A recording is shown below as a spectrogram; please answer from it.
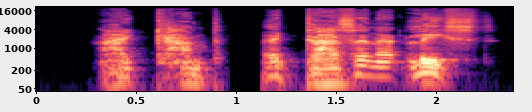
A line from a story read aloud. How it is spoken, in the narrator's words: Jarl whispered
